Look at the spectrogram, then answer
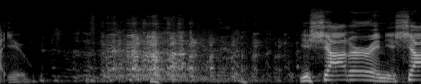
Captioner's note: laughter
